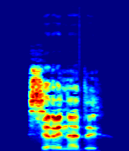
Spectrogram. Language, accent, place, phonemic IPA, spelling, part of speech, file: French, France, Lyon, /se.ʁe.na.de/, sérénader, verb, LL-Q150 (fra)-sérénader.wav
- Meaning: to serenade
